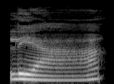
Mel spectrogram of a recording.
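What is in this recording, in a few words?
"lia", third tone, pinyin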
